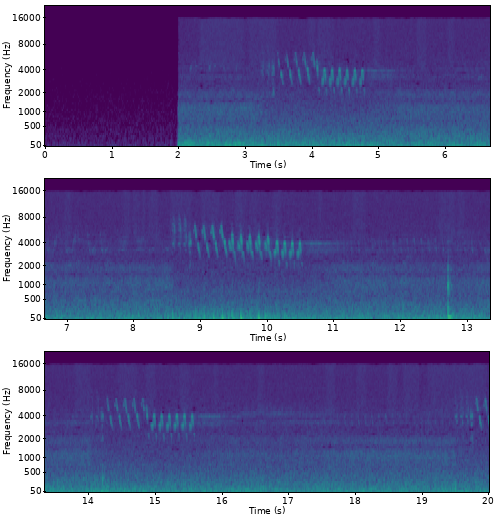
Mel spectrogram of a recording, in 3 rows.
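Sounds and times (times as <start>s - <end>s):
birds in Indian Springs: 2.0s - 20.0s
House Wren in Indian Springs: 3.2s - 5.2s, 6.5s - 11.1s, 11.8s - 17.6s, 19.5s - 20.0s.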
